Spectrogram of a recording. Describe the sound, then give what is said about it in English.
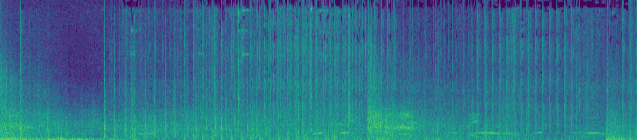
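Rapid, sustained machine gun fire rattles continuously for several seconds, loud and relentless, with dense repeated bursts and some heavier booming shots mixed in. “Open fire!”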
